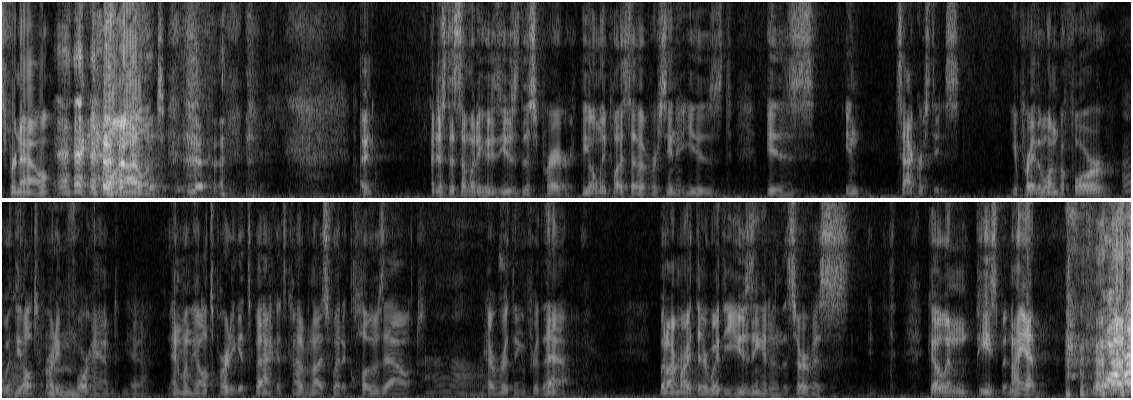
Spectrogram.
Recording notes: Live from Salt Lake City! Our first ever live show - live from the 78th General Convention of the Episcopal Church. Our technology didn't melt down!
